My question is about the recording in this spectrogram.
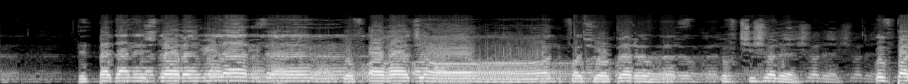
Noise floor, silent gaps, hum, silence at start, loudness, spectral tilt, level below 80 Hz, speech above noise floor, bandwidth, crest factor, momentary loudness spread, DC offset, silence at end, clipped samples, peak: -33 dBFS; none; none; 0 s; -7 LUFS; -7 dB/octave; -38 dBFS; 27 dB; 11 kHz; 6 dB; 11 LU; under 0.1%; 0 s; 6%; 0 dBFS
